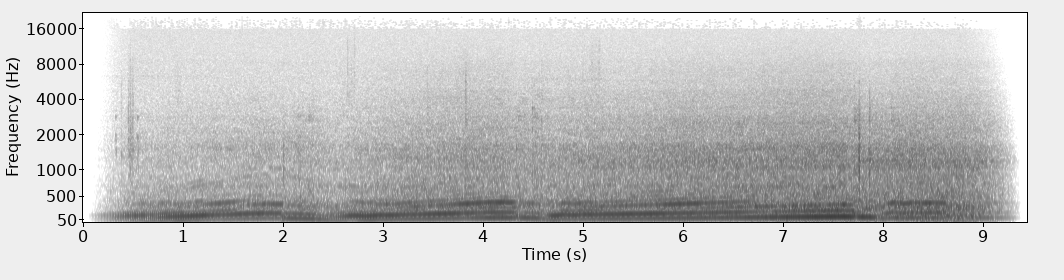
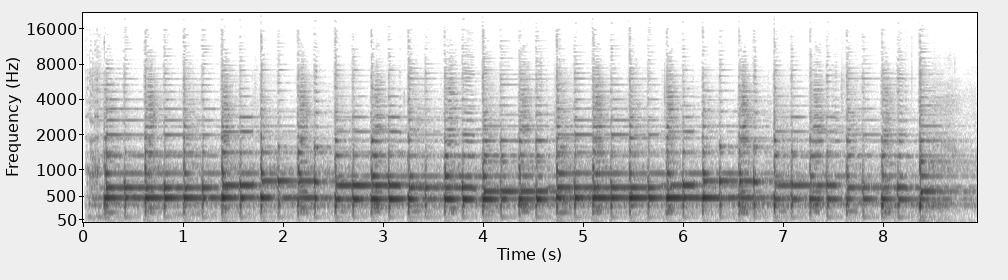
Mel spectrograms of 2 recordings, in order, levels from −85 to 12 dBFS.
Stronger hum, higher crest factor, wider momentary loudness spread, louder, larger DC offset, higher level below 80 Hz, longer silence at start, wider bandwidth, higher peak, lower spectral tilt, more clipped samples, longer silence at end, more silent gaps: neither; about the same, 14 dB vs 16 dB; first, 10 LU vs 6 LU; second, -21 LUFS vs -17 LUFS; neither; first, -36 dBFS vs -60 dBFS; first, 0.35 s vs 0.05 s; first, 17 kHz vs 9.8 kHz; second, -6 dBFS vs -2 dBFS; first, -8 dB/octave vs -4.5 dB/octave; neither; first, 0.2 s vs 0 s; neither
